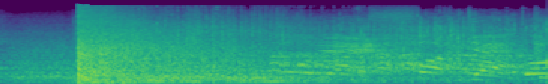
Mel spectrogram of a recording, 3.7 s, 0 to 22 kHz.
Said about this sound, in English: this is the 460 Stingmore mine. Looks like it's gonna suck. It is, I promise. Fire in the hole!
